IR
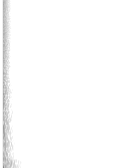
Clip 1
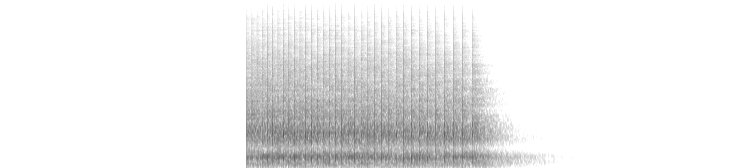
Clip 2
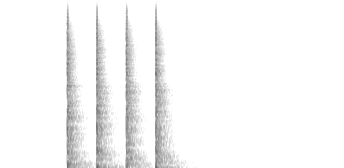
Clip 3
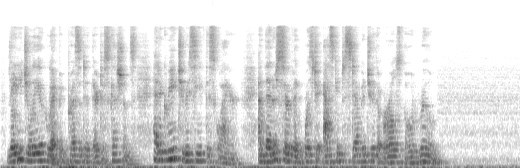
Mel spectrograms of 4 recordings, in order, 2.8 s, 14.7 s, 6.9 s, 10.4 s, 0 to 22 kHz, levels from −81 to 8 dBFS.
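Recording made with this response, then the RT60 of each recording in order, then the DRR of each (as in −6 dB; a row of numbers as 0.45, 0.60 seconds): 3; 1.7, 0.60, 0.40 seconds; −1.5, 1.5, −7.0 decibels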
